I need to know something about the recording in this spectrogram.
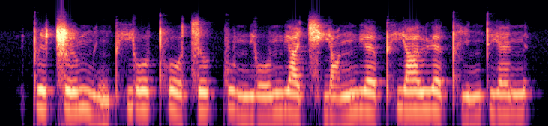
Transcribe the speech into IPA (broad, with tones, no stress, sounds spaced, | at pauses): t̪ i˧˥ ʈ͡ʂ ɻ̩˧˥ m ḭ˨˩ ŋ pʰ j o˥ ʊ̯ t̪ʰ o˥˩ ʊ̯ t͡s ɹ̩˥ k u˥˩ n̪ j o˧˥ ʊ̯ n̪ j ä˥˩ t͡ɕʰ j ɑ˧˥ ŋ n̪ j ɛ˥˩ pʰ j ä˥ l ɥ ɛ˥˩ t̪ʰ i˧˥ n t̪ j ɛ˥ n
